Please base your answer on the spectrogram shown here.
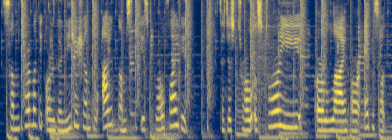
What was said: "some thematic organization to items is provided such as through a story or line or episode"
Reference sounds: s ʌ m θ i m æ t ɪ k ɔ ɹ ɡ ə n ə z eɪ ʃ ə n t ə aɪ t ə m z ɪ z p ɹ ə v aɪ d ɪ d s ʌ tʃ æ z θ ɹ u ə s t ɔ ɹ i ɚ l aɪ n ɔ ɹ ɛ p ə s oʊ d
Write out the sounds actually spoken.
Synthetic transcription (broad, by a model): s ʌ m t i m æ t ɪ k ɔ ɹ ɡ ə n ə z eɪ ʃ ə n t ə aɪ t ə m s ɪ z p ɹ ə v aɪ d ɪ d s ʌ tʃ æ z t ɹ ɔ ə s t ɔ ɹ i ɚ l aɪ n ɔ ɹ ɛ p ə s oʊ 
